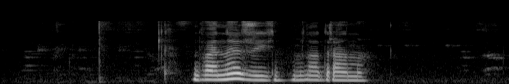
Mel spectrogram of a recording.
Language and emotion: Russian, neutral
